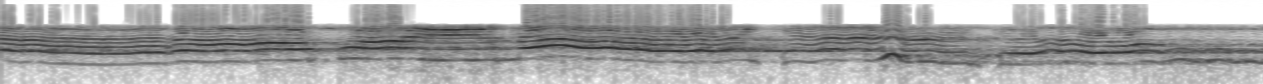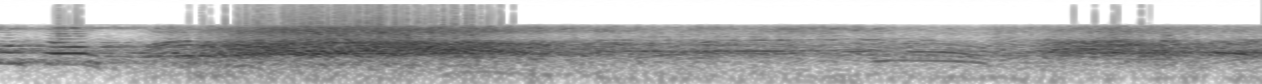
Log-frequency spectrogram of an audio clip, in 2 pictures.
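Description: A single high voice chants a long, ornamented melodic phrase of Quran recitation. About seven seconds in, an audience breaks in with a loud collective call of many voices, which rises again near the end.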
